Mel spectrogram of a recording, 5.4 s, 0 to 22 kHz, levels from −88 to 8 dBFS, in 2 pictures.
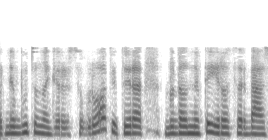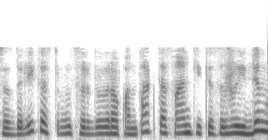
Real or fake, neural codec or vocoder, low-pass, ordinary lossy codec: fake; codec, 44.1 kHz, 2.6 kbps, DAC; 5.4 kHz; MP3, 32 kbps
